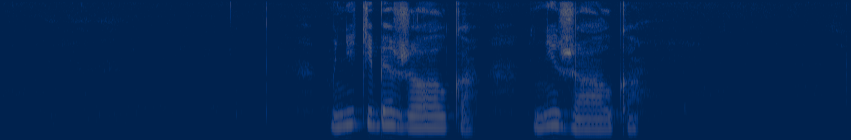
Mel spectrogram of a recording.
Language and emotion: Russian, sad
